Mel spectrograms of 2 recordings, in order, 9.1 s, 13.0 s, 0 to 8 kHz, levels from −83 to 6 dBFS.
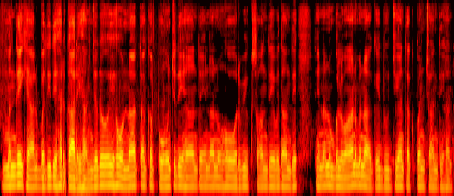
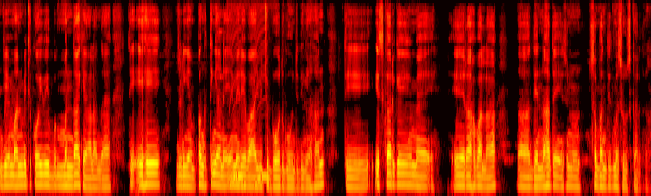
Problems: background sounds at intervals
